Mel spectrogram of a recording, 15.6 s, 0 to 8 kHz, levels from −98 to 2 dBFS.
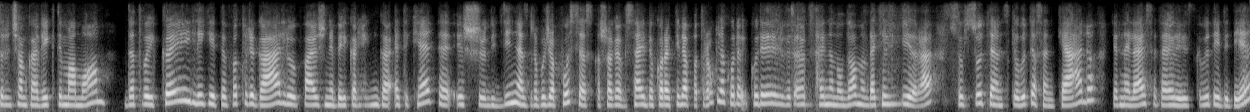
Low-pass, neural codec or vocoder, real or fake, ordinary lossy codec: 7.2 kHz; codec, 16 kHz in and 24 kHz out, 0.8 kbps, FocalCodec, streaming, 65536 codes; fake; Opus, 32 kbps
